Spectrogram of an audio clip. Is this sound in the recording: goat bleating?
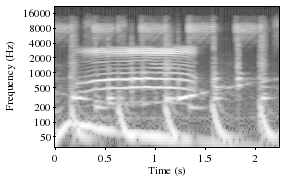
yes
